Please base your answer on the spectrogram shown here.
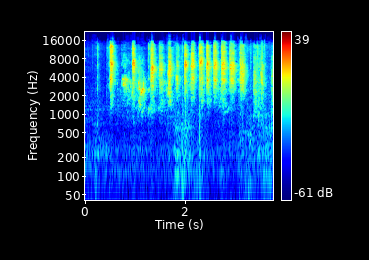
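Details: Budgerigars, kept birds, during mating and breeding: a rapid run of short, scratchy chirps repeated about three times a second, with brief warbled notes near the start.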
